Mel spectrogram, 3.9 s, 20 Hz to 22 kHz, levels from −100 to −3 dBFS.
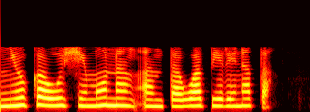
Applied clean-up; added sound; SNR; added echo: none; none; none; none.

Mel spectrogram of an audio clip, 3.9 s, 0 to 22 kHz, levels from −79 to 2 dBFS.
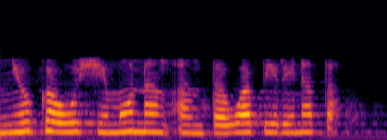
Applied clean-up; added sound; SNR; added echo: neural separator model SepFormer DNS4.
